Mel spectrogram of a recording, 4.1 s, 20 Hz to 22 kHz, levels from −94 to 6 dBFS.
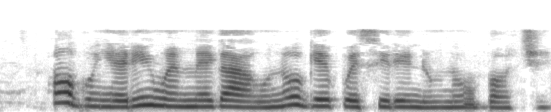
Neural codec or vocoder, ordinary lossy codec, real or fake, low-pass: codec, 16 kHz in and 24 kHz out, 1.1 kbps, FireRedTTS-2 codec; MP3, 32 kbps; fake; 7.2 kHz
